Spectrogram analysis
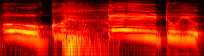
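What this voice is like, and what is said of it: Imitates another person's voice. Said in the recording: “sound Joey like Graceffa. Joey Graceffa. ... you nailed it”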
